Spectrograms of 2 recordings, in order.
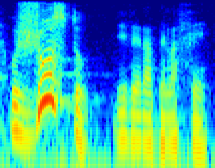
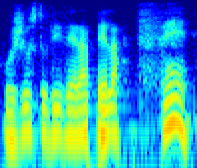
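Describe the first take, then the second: First: The word justo is stressed. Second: The word fé is stressed. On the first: The point is being made righteous. "Um olha mais para o lado dessa justiça" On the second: The point is faith rather than law. "o outro da fé"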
